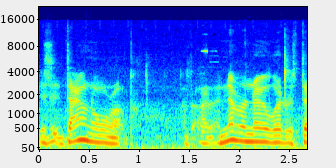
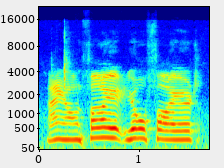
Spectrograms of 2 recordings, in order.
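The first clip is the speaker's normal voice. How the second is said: higher and louder, a playful yell; mock shout; 7 semitones higher, 9 dB louder, much slower than usual. Streamer yells at the lazy AI farmhand, mock angry shout. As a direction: bellow at the useless worker, half joking. Yelling at the wonky AI worker.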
